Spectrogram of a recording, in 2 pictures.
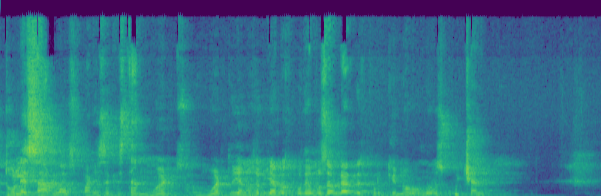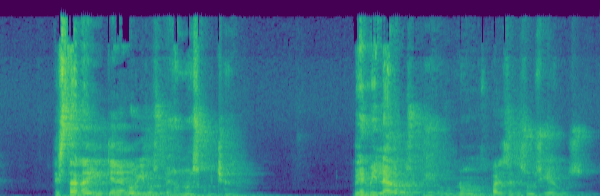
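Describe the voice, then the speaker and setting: Pastor, male; high, bright voice; sermon full of rhetorical questions, recorded in an echoey church. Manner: rhetorical questions, addresses listeners as brother.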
